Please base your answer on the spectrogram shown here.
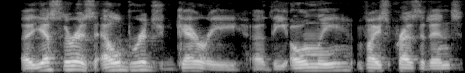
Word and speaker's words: Gerry: as well and yes it's Gary with a hard G sound like gorilla or garage not giraffe or Jerry mandering so yes Jerry mandering is actually anounced incorrectly it should be technically Gary mandering that's right and that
